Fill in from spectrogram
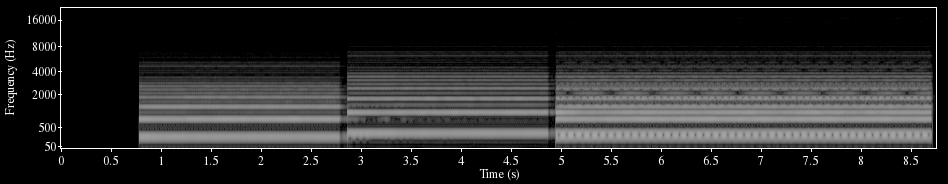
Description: Augmented third on C Play.
In classical music from Western culture, an augmented third (
Play) is an interval of five semitones.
